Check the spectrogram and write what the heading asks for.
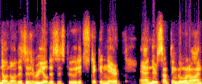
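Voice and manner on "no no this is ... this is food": plain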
